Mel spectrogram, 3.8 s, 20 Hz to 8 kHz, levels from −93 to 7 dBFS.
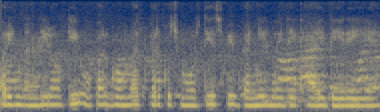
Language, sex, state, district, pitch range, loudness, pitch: Hindi, female, Chhattisgarh, Raigarh, 200-220 Hz, -16 LUFS, 215 Hz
